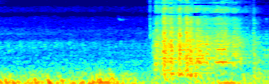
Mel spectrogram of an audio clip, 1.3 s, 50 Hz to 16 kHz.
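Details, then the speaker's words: 1983 Honda V45 Sabre VF750S left sitting outside, after cleaning the starter button contacts: brief strong whirr of the starter spinning the engine cleanly on the button; cranking healthy, cleaning the contacts fixed the no-start. "button sounds good feels good all right well she will start if I really wanted to I could put the choke on and uh fire her up"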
